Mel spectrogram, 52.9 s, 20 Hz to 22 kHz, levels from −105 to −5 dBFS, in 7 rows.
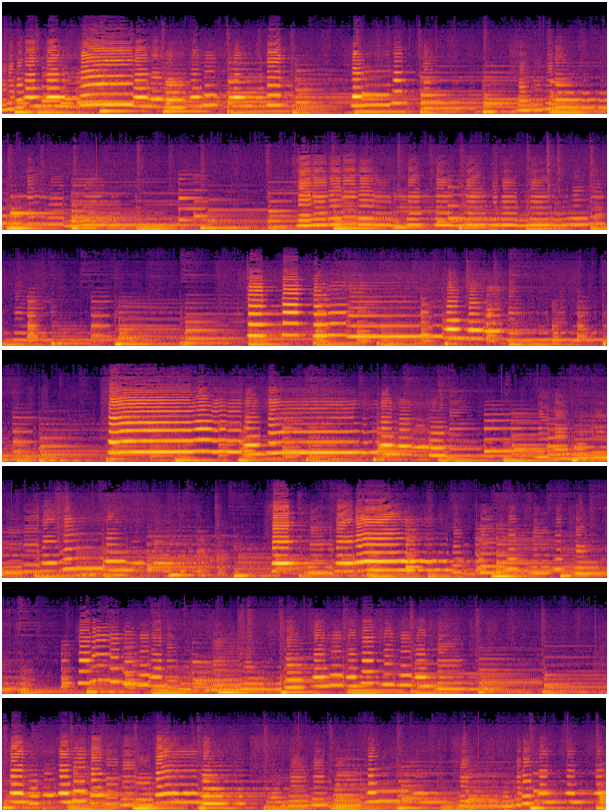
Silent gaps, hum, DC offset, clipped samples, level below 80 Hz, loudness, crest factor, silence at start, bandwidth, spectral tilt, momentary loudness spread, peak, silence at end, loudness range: none; none; under 0.1%; under 0.1%; -40 dBFS; -25 LUFS; 18 dB; 0 s; 12.5 kHz; -6.5 dB/octave; 14 LU; -6 dBFS; 0 s; 7 LU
